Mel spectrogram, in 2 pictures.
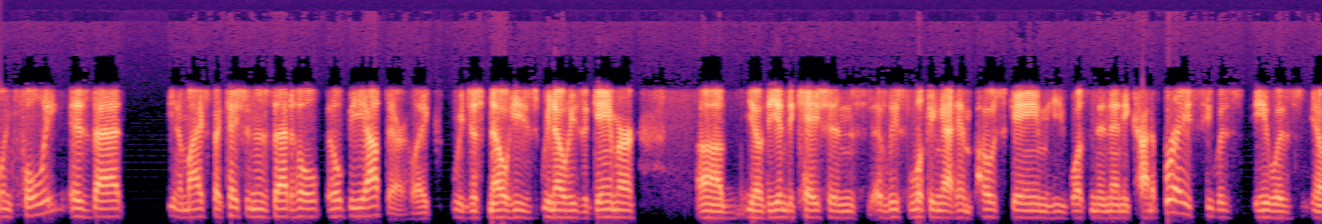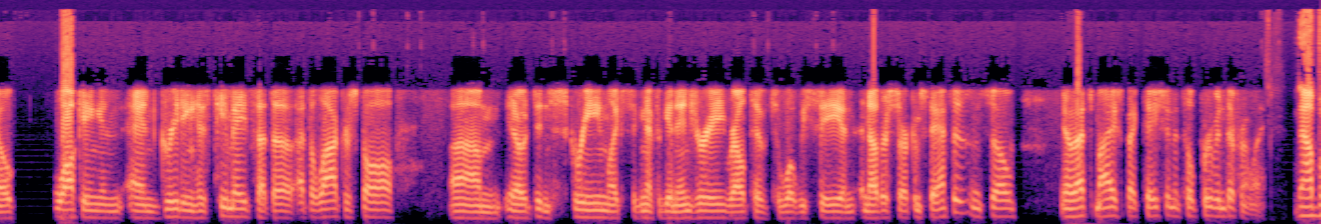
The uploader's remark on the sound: The phone lines are open to talk about the Eagles and wildcard expectations.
